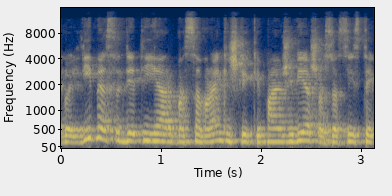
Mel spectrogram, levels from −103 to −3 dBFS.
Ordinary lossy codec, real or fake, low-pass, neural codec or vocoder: MP3, 96 kbps; real; 14.4 kHz; none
